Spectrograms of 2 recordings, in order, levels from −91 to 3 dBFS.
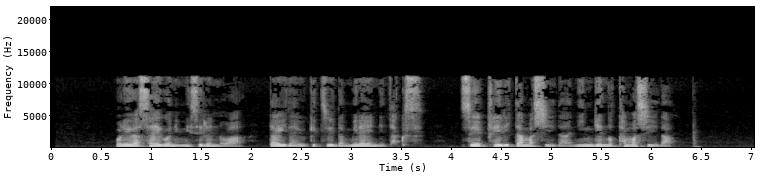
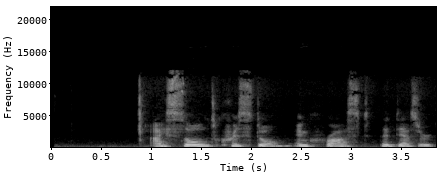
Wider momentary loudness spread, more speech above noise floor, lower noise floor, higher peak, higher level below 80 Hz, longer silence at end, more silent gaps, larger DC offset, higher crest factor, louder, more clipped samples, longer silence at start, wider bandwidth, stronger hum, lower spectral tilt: about the same, 11 LU vs 11 LU; first, 48 dB vs 35 dB; first, -70 dBFS vs -65 dBFS; first, -6 dBFS vs -12 dBFS; first, -60 dBFS vs -68 dBFS; first, 0.55 s vs 0.05 s; neither; neither; about the same, 18 dB vs 18 dB; first, -23 LUFS vs -30 LUFS; neither; second, 0.65 s vs 0.85 s; about the same, 12 kHz vs 12.5 kHz; neither; second, -4.5 dB/octave vs -6 dB/octave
